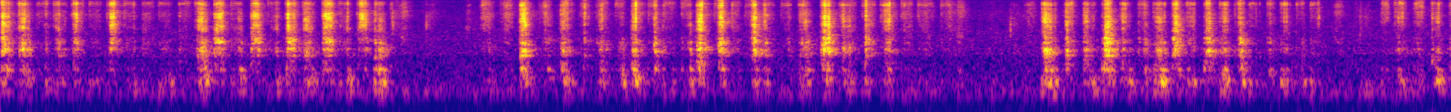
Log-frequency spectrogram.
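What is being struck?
Black-coated scratch-art paper scratched with a wooden stylus.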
